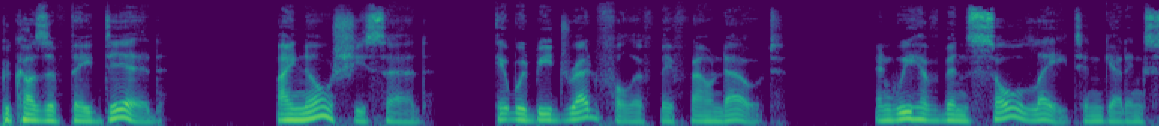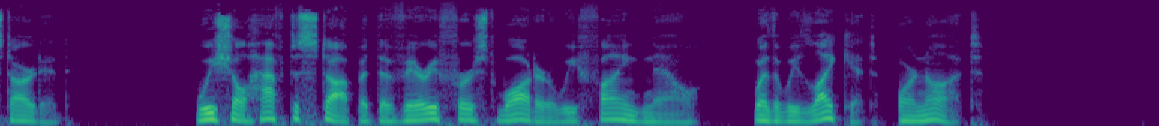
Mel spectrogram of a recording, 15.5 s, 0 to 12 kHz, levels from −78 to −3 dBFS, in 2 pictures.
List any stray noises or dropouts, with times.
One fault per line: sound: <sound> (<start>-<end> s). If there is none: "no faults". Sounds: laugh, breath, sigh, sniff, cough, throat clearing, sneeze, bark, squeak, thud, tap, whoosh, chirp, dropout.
no faults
